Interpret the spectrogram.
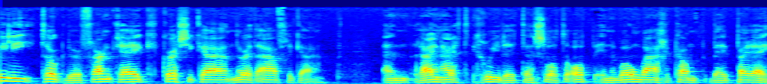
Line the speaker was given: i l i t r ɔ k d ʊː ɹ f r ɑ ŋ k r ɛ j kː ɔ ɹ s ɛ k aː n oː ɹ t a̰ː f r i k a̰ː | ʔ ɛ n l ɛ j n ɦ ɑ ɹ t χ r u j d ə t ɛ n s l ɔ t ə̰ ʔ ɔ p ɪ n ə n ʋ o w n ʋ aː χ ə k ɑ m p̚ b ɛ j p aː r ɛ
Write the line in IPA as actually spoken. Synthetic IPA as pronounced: i l i t r ɔ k d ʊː ɹ f r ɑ ŋ k r ɛ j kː ɔ ɹ s i k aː n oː ɹ t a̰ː f r i k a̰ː | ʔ ɛ n r ɛ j n ɦ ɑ ɹ t χ r u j d ə t ɛ n s l ɔ t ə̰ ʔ ɔ p ɪ n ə n ʋ o w n ʋ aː χ ə k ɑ m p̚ b ɛ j p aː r ɛ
